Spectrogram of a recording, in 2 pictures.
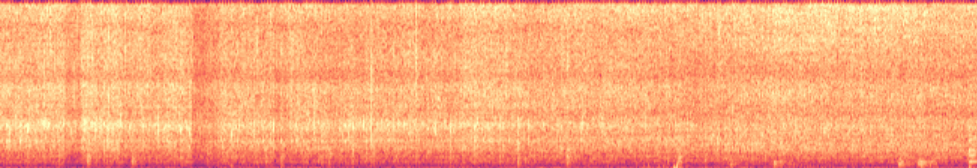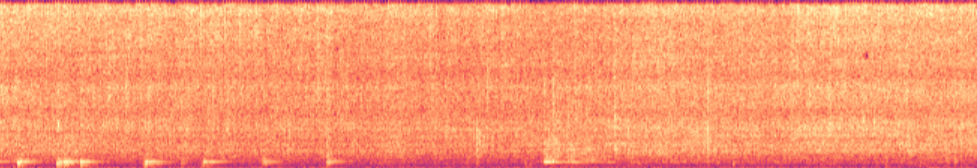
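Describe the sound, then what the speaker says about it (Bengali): Duck meat frying in hot oil with whole garam masala, a steady loud sizzle broken by a series of sharp scraping stirs in the middle stretch. "এবারে আমি মাংসটা দিয়ে দিচ্ছি তেলের মধ্যে"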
